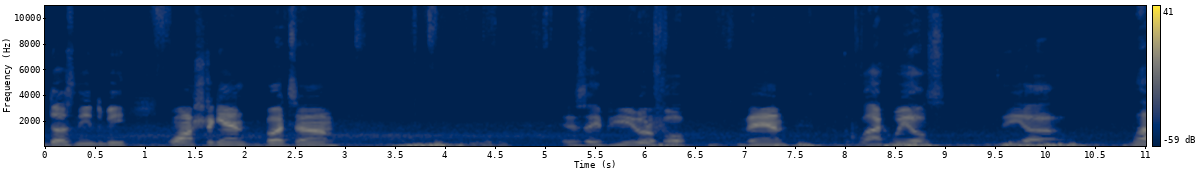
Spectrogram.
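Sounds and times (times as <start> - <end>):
low rumble on microphone: 3.5 - 4.6, 5.4 - 11.0.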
